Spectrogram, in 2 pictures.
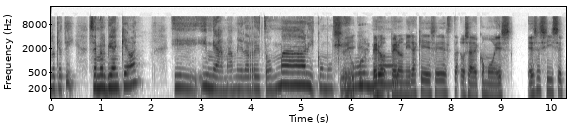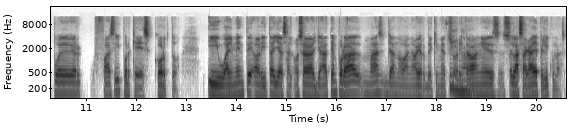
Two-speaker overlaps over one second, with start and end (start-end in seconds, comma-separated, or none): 5.6-7.0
